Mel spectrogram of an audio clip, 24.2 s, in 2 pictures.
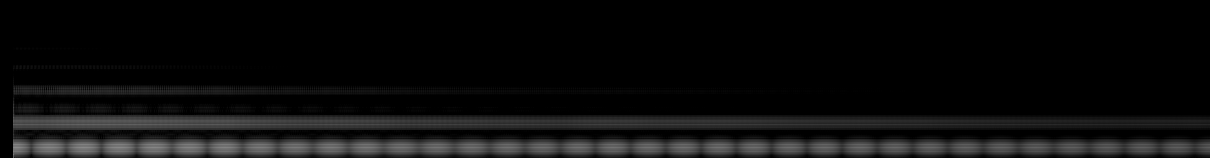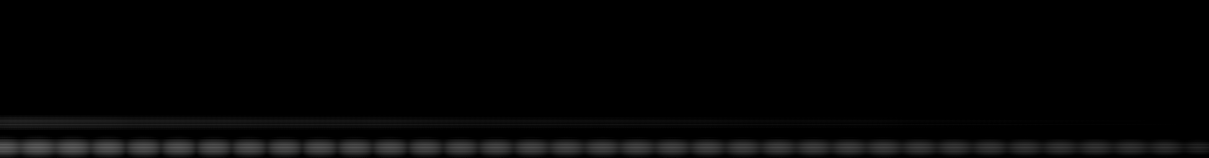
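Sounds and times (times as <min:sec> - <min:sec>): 
singing bowl: 0:00.1 - 0:24.1.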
